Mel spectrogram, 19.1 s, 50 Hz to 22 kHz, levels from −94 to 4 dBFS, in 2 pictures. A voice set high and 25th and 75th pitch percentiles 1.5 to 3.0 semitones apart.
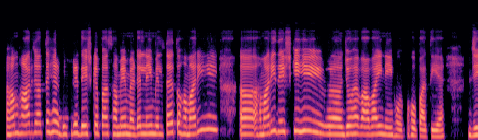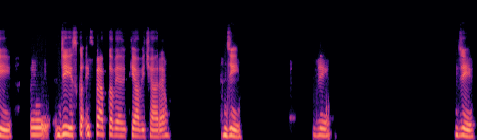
No: high, 225 Hz; average, 3.4 semitones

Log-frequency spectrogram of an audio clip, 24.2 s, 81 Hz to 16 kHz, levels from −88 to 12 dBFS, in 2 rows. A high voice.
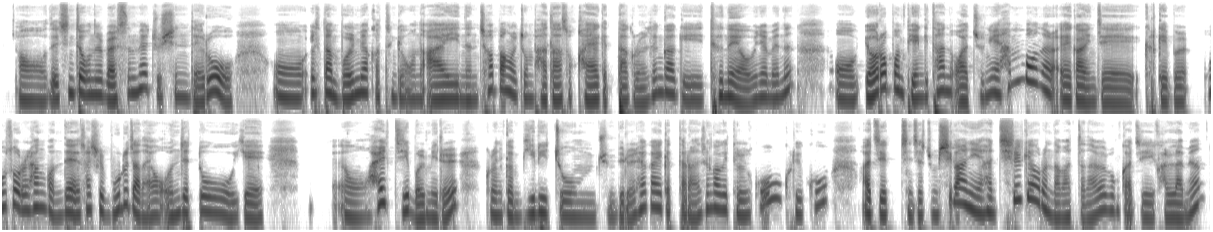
No: medium, 180 Hz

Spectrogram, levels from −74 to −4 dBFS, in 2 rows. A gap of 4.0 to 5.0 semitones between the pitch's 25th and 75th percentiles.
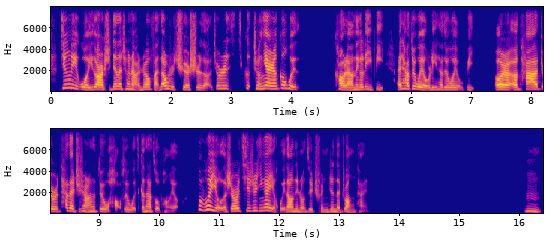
Yes: average, 4.4 semitones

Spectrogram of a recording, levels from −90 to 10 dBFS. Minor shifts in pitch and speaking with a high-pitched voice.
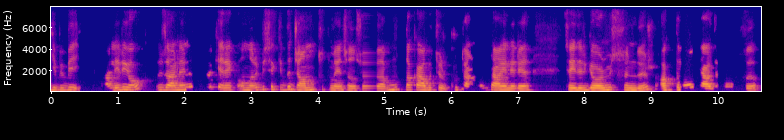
Yes: narrow, 2.2 semitones; high, 200 Hz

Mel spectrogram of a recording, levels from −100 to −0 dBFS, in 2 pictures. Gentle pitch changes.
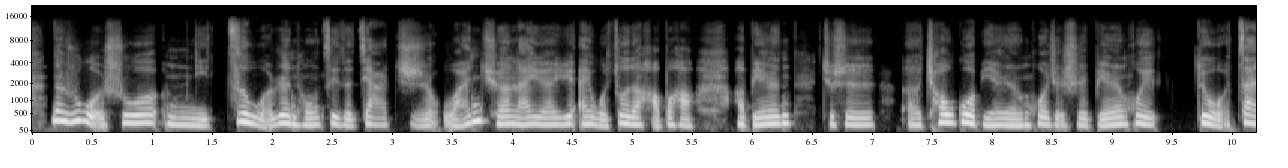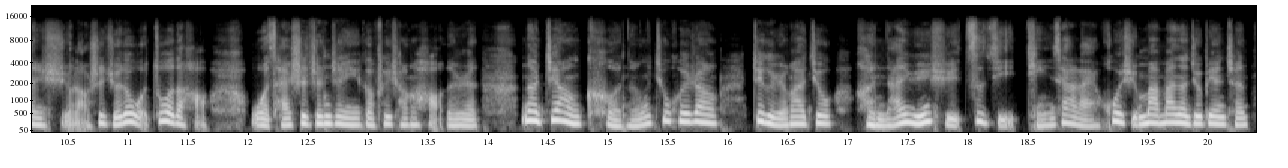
No: average, 4.1 semitones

